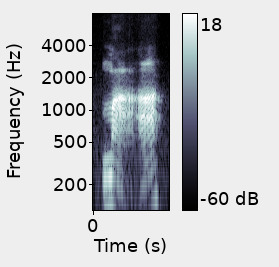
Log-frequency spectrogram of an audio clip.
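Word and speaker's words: 马: vocês provavelmente conhecem ele se pronuncia no terceiro Tom eu botei o pin embaixo se pronuncia ma significa Cavalo né ah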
